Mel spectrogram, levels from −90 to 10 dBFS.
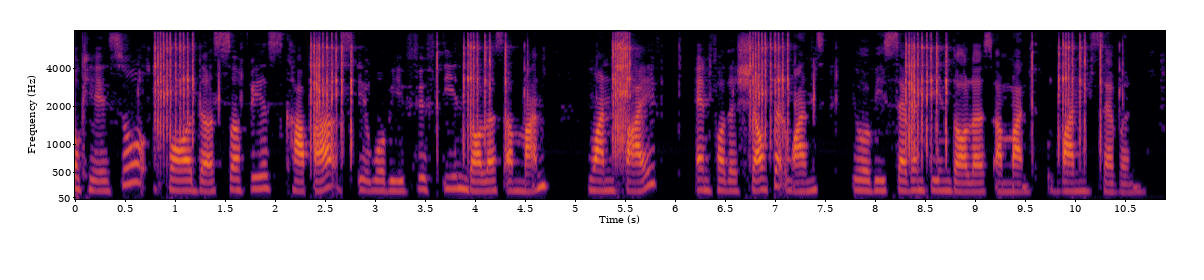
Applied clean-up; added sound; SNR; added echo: classical method spectral subtraction.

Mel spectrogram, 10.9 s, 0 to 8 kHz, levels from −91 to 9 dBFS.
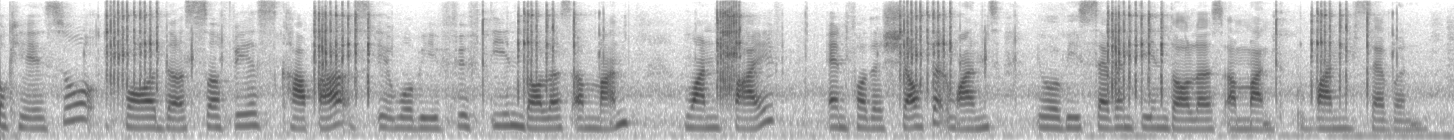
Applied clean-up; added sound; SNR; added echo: none; Ratchet, pawl / Tools; 5 dB; none.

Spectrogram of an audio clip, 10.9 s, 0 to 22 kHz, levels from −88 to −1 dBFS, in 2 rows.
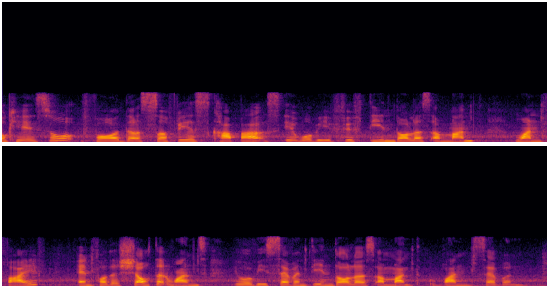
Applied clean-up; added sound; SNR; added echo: none; none; none; none.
